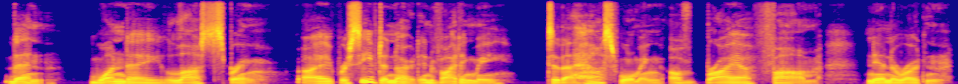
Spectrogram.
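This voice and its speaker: A male audiobook narrator reads a bedtime story at a slow pace with plenty of gravelly creak. His delivery is expressive and measured, and the small booth gives a very dry sound. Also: lowish voice, no room sound. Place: small DIY recording booth.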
